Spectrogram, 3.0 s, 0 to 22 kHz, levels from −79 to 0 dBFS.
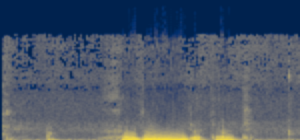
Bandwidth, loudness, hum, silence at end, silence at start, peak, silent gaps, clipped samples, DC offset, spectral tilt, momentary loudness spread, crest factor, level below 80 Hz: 17 kHz; -7 LUFS; none; 0 s; 0.05 s; 0 dBFS; none; 3%; under 0.1%; -8 dB/octave; 21 LU; 8 dB; -24 dBFS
